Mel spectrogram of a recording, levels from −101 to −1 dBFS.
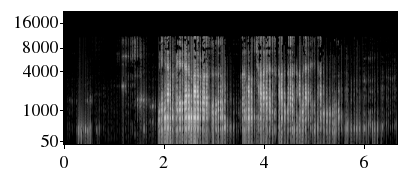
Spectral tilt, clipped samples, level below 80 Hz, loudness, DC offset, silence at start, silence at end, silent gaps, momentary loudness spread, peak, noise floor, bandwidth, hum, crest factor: -1 dB/octave; under 0.1%; -62 dBFS; -26 LUFS; under 0.1%; 0.35 s; 0.8 s; none; 20 LU; -2 dBFS; -54 dBFS; 12 kHz; none; 28 dB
